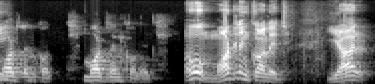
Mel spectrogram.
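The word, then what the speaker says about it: Magdalen: से वो निकला होगा, तो यहाँ पे जी वहीं साइलेंट से हो है, गया। वहीं से है, लेकिन 500 साल पहले इसकी प्रोनाउंसिएशन डिफरेंट थी।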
